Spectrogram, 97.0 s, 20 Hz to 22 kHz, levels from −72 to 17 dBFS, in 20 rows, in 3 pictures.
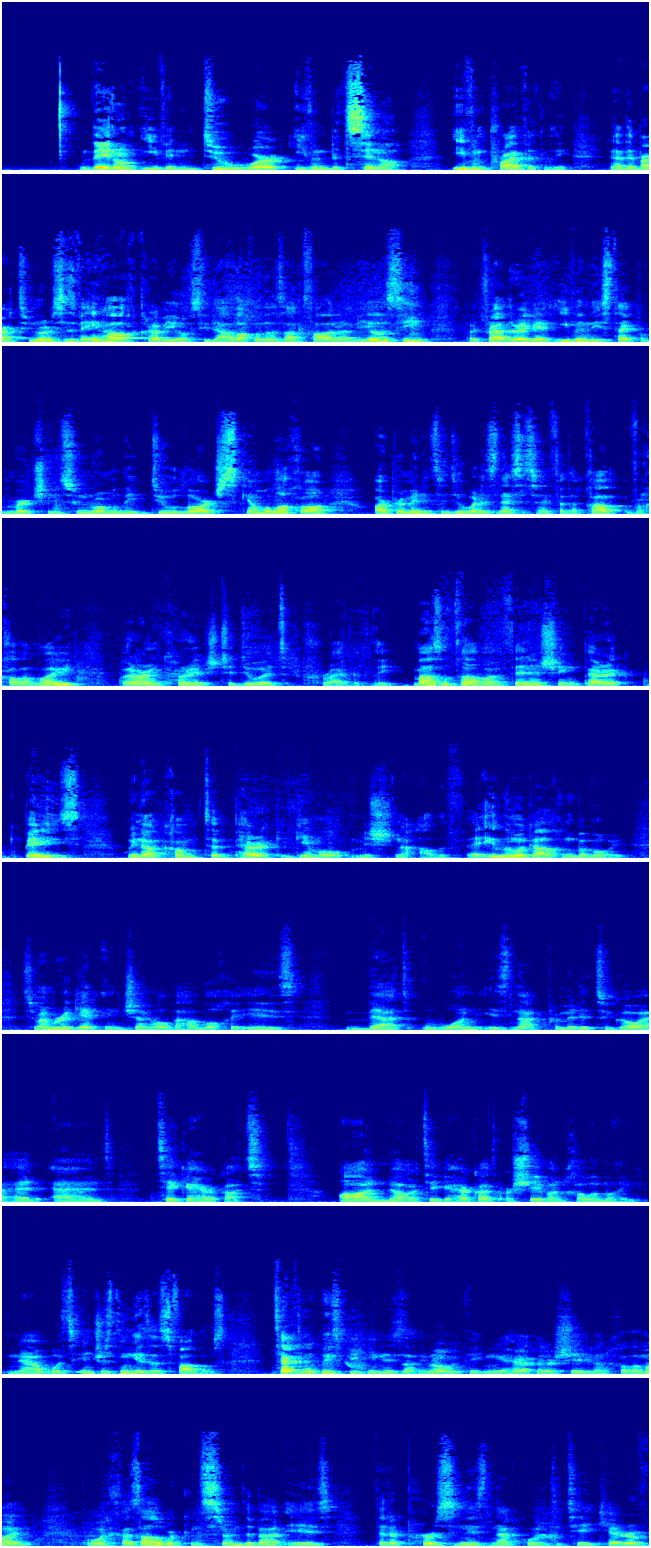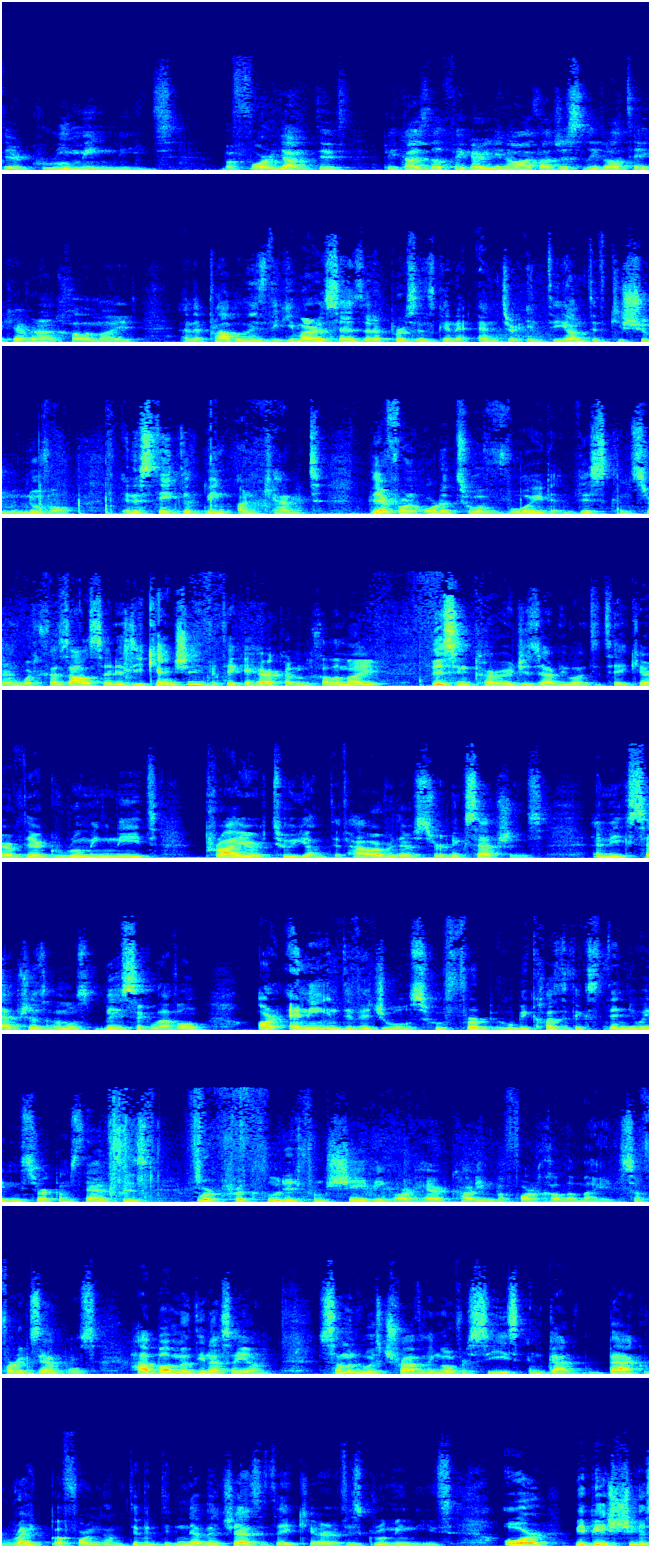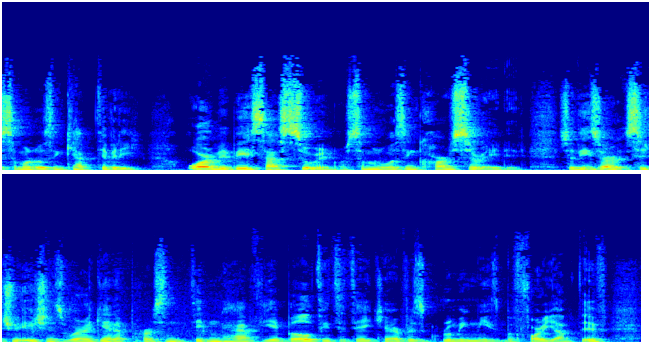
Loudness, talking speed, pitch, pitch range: -23 LUFS, 185 wpm, 125 Hz, 105-140 Hz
